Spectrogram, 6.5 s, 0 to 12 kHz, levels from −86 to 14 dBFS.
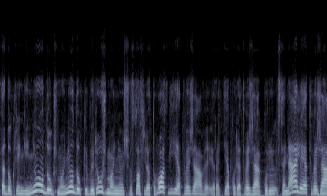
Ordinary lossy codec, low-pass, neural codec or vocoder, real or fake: Opus, 32 kbps; 7.2 kHz; none; real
